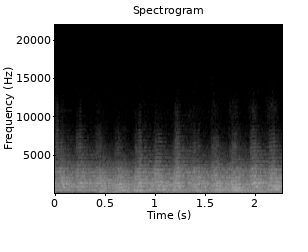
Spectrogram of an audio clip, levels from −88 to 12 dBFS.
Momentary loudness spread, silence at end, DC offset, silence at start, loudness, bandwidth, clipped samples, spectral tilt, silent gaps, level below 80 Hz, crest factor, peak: 2 LU; 0 s; under 0.1%; 0 s; -27 LUFS; 13 kHz; under 0.1%; -3.5 dB/octave; none; -60 dBFS; 14 dB; -14 dBFS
